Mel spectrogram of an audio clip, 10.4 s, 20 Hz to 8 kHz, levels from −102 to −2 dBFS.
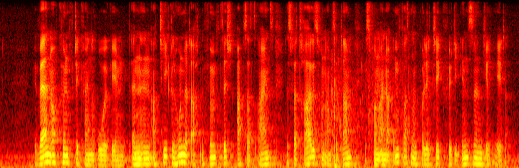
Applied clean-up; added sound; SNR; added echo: none; Splash, splatter; 15 dB; none.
